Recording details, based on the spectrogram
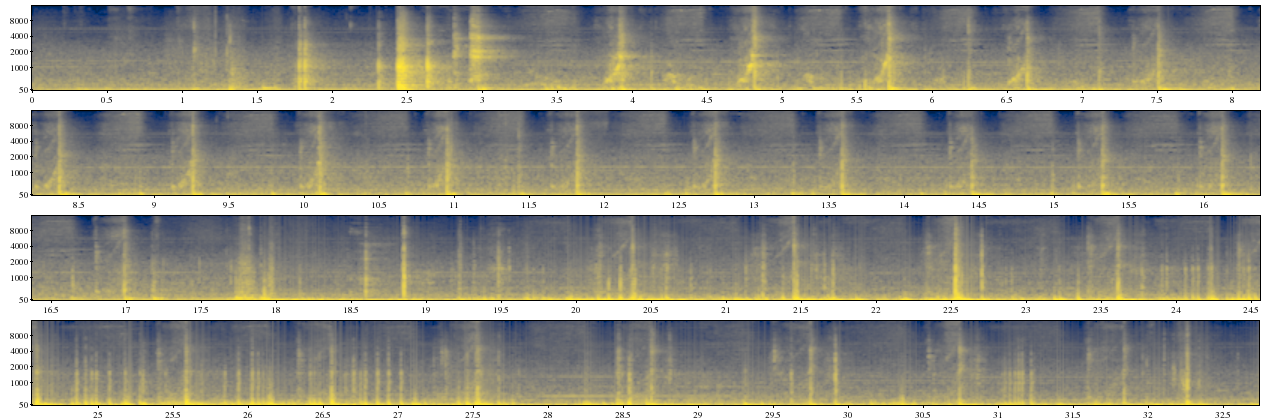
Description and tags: small pump basketball ball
